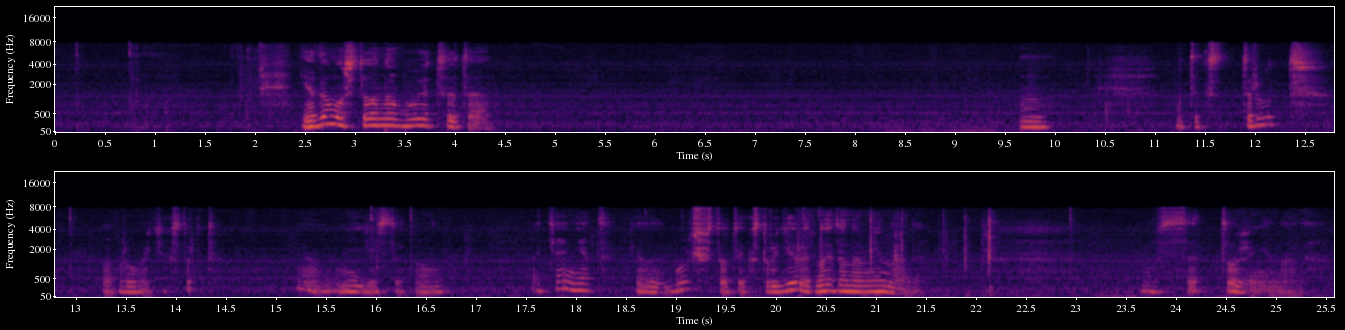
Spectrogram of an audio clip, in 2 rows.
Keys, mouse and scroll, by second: 16.3-19.3 drag, 21.7 ctrl+z, 22.9-25.5 drag.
